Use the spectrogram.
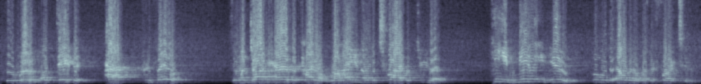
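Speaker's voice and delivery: high-pitched, urgent sermon delivery; impassioned preaching. Real, not acted. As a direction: preach it forcefully, warning of doom. Preaches at full force.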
